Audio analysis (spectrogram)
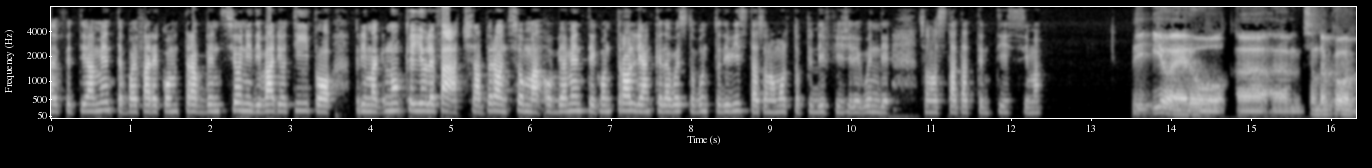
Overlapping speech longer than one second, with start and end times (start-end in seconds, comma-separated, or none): none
